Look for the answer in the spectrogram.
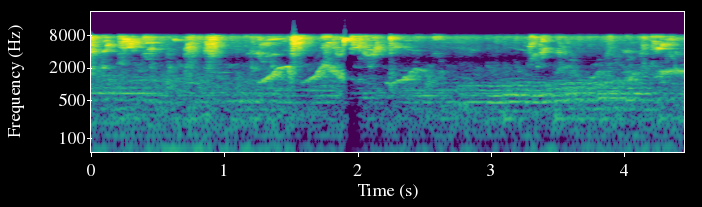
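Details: Budgerigar in vigorous varied warble: fast scratchy chatter with sharply rising chirps and squeaks, dipping briefly around two seconds before resuming more softly.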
